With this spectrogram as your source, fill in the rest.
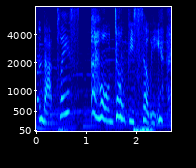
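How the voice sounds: Over faint music in the background, a woman does a put-on character voice, high-pitched with big pitch swings, at a slow pace.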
